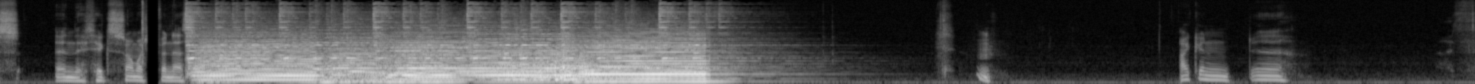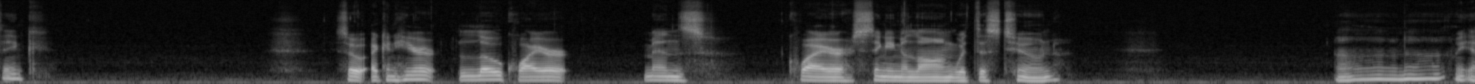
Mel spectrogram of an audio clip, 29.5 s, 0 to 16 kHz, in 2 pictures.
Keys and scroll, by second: 1.5 space, 6.9 space.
